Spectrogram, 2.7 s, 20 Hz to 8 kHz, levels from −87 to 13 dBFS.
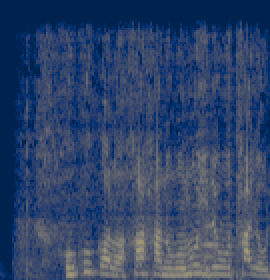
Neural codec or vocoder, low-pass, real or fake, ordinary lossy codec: codec, 16 kHz, 0.4 kbps, LongCat-Audio-Codec; 7.2 kHz; fake; none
